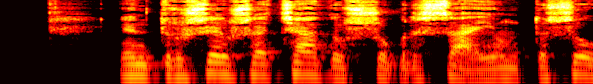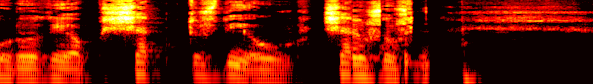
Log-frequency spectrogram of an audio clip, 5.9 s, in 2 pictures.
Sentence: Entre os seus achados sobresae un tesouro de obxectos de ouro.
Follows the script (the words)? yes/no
no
